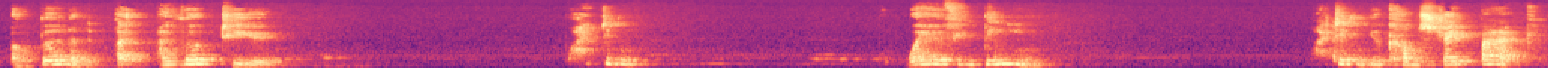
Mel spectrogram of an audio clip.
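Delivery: high, pleading voice of a shocked wife; frightened wife. Acted. Wife confronting her missing husband, high and pleading. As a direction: stammer out her hurt to the husband back from the dead. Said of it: "Her terrified eyes".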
